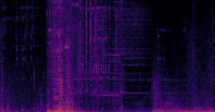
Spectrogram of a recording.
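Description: A sharp electric blast crackles loudly and fades.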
